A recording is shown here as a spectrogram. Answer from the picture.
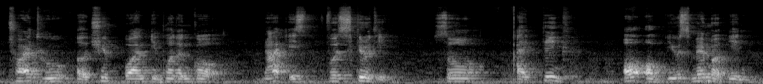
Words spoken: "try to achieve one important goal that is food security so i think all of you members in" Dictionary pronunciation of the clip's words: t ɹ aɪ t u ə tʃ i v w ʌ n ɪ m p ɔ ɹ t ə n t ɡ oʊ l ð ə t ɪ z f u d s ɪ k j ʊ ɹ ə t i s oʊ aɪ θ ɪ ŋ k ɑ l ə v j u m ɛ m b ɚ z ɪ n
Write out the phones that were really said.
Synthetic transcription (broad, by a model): t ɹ aɪ t u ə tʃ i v w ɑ n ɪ m p ɔ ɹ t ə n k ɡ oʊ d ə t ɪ s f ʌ s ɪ k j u ɹ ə t i s oʊ aɪ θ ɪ ŋ k ɑ l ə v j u m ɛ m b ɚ ɪ n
